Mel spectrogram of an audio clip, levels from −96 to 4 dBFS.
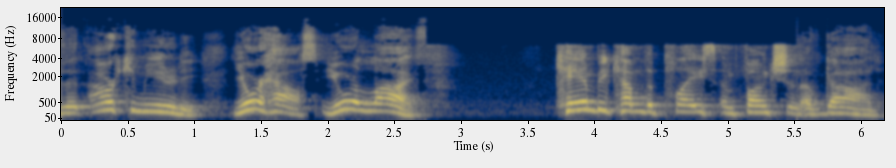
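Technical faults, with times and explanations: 2.73–5.52 s, input switched to a poorer device: the speech abruptly loses everything above 6.3 kHz and turns duller, with faint new background noise, no gap and no level jump, then clears again. This likely reflects a change to a narrower-band microphone.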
